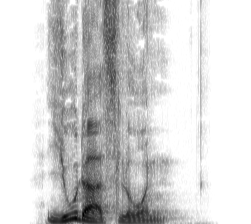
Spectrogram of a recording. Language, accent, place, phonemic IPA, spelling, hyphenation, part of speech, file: German, Germany, Berlin, /ˈjuːdasˌloːn/, Judaslohn, Ju‧das‧lohn, noun, De-Judaslohn.ogg
- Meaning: thirty pieces of silver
